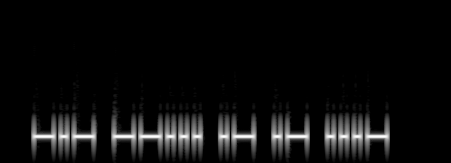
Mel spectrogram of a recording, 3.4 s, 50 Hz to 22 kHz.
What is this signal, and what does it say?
Morse code, heard as a keyed tone, about 24 wpm, 700 Hz. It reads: K7AAV
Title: Speed Racing - USA 1x3 Call Signs 20wpm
